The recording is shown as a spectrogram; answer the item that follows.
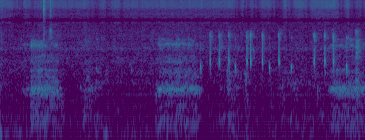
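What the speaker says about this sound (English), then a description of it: "I'm typing a message right now" Computer keyboard typing in short bursts of quick clicks, fairly faint and close, with a few sharper isolated keystrokes between flurries of softer tapping; no talking.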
